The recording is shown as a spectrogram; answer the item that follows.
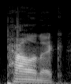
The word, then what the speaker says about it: Palahniuk: Palahniuk. – Name? Palahniuk.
